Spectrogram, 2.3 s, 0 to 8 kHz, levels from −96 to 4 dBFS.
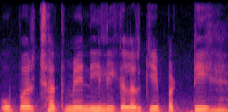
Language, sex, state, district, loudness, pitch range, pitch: Hindi, female, Bihar, Madhepura, -22 LUFS, 195-210 Hz, 200 Hz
